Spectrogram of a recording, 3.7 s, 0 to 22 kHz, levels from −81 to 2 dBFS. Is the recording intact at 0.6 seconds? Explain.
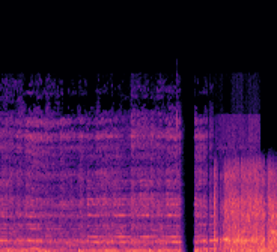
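Yes, the audio is intact at 0.6 seconds, with no dropout, click, distortion or other fault to be heard at that point.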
